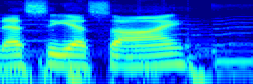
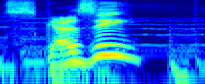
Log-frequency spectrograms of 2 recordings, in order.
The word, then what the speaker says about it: SCSI: like three or four years of my life pronouncing at SCSI until someone said dude are you talking about scuzzy yeah what did I say I think you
